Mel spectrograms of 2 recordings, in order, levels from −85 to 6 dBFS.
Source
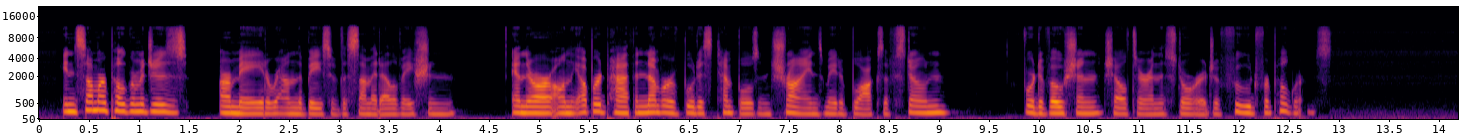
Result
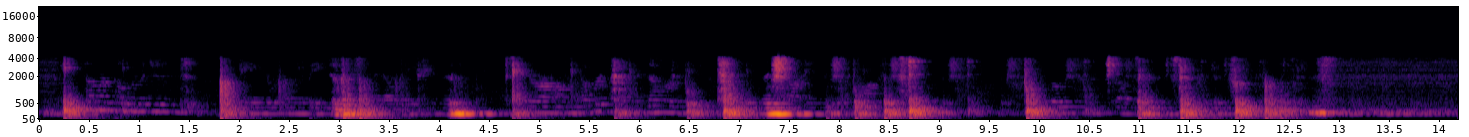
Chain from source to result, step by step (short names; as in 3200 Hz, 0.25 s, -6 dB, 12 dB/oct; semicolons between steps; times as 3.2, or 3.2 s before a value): FFT band-pass 140–4000 Hz; in parallel at -2 dB: compressor 10:1, threshold -29 dBFS, peak gain reduction 15 dB; on the sum: flipped gate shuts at -21 dBFS, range -41 dB; thinning echo 0.584 s, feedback 74%, high-pass 350 Hz, level -20 dB; reverb RT60 0.45 s, pre-delay 3 ms, DRR -8.5 dB; 4.81–5.26 three-band squash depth 40%; gain -9 dB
